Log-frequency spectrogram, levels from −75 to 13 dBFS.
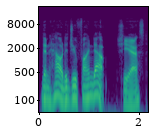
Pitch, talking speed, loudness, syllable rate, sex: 100 Hz, 220 wpm, -19 LUFS, 4.9 syllables/s, male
